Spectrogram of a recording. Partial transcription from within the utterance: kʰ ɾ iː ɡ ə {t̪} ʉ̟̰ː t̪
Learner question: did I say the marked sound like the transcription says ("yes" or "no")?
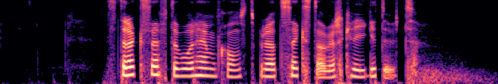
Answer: yes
